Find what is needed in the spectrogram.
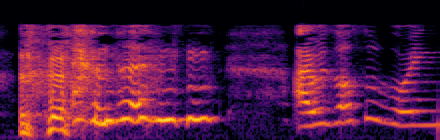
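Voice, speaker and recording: A woman speaks with a Canadian accent. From Saskatchewan, Canada. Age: 20s. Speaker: musician and programmer. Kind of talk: casual chat.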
